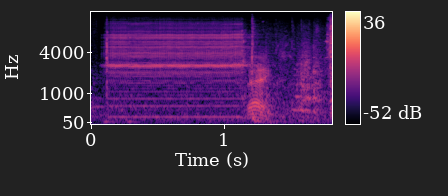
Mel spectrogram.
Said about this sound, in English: Wait, 1 minute. The buzzer okay? So you're causing chaos. Push the goddamn buzzer, will you?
